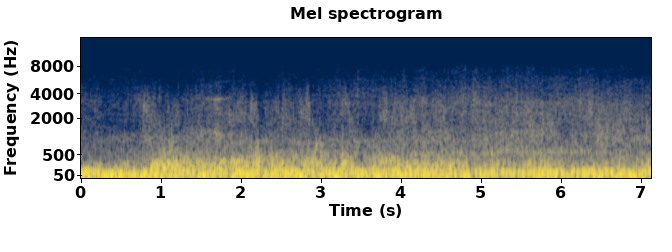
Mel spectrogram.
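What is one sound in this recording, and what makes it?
A young man speaks close by over the wind.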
